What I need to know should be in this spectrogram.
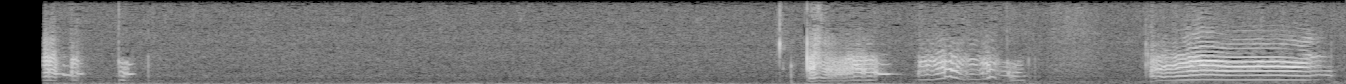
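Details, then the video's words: A tabby cat gives brief chirps, then a quick stuttering chatter and a drawn-out, harmonic-rich trill. "Tabby Cat Billie's Chattering and Chirping"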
